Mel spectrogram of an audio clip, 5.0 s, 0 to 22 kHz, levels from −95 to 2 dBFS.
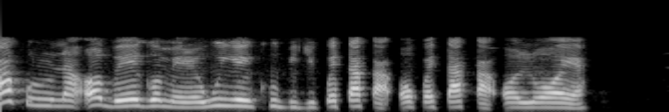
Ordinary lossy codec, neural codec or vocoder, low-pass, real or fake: none; none; 5.4 kHz; real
